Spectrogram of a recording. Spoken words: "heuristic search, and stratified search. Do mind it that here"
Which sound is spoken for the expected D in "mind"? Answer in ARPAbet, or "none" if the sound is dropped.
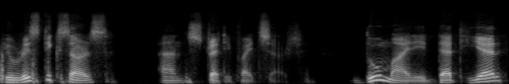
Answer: none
